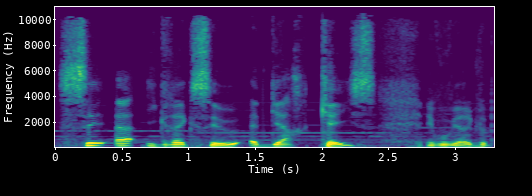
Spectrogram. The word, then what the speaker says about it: Edgar Cayce: aujourd'hui, il y a un mythe autour de ce Edgar Case.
